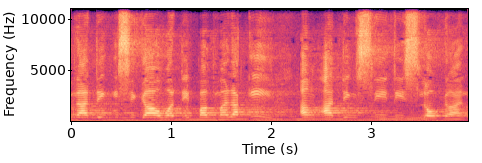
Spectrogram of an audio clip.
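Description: A middle-aged woman speaks formally into a microphone.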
